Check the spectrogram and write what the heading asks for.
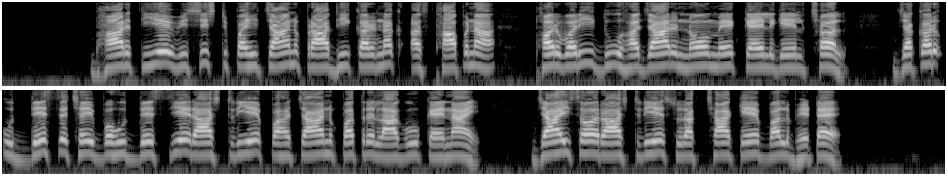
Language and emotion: Maithili, neutral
